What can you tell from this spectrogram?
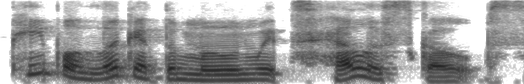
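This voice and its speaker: With a low, dark voice full of big pitch swings, a woman teacher reads a picture book to her class. She breaks off to explain simply and pose questions to the children.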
